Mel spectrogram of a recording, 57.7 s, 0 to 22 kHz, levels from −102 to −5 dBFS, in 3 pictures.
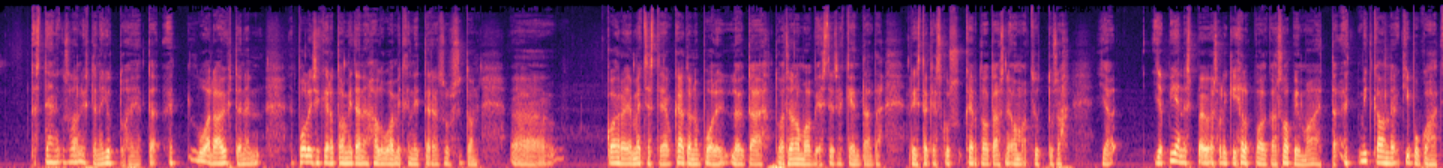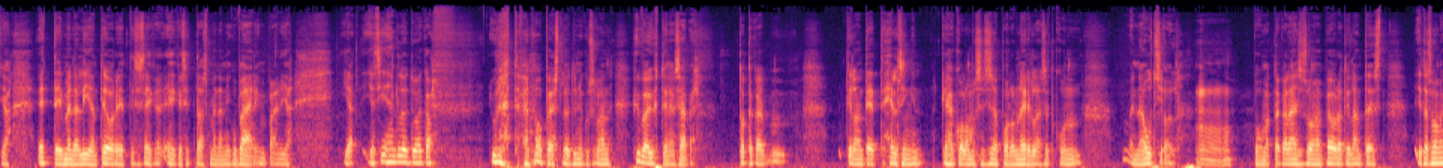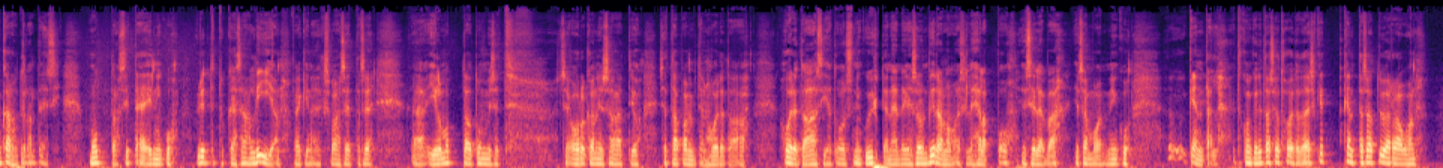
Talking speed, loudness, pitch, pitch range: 145 wpm, -16 LUFS, 115 Hz, 110-130 Hz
